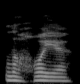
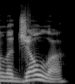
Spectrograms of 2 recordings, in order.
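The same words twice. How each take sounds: First: The name is said with Spanish sounds. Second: The name is read out as English spelling. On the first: This is how the local people say the name. The speaker calls it right. "they was just like, [name], it's La Jolla" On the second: The speaker did not yet know the local name. The speaker calls it wrong. "I'm one of those ignorant ones"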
